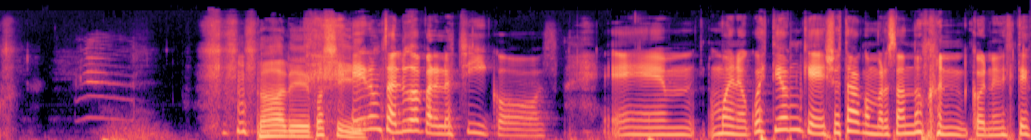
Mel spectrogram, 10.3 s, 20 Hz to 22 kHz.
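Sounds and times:
female cat meowing: 0.8 - 1.7
laughter: 2.1 - 3.8
speech: 2.2 - 10.3.

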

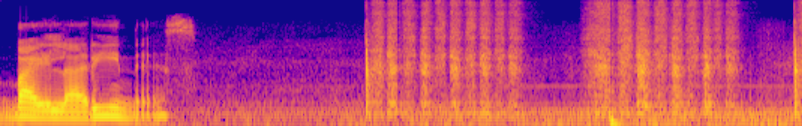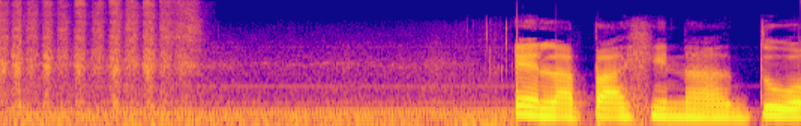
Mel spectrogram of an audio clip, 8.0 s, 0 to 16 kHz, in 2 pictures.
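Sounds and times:
speech: 0.1 - 1.0, 6.6 - 8.0
pencil scratching on paper: 1.8 - 5.0.

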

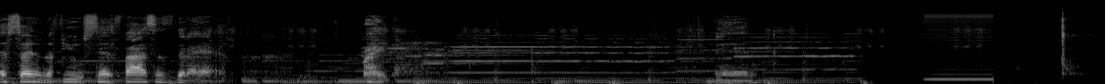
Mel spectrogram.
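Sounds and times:
speech: 0.0 - 2.3, 3.6 - 4.1
phone buzzing on vibrate with an incoming call: 9.2 - 10.0.

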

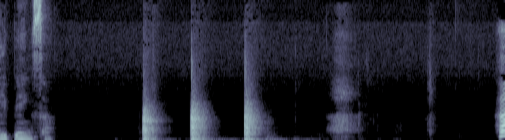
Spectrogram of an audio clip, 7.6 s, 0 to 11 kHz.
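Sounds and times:
speech: 0.0 - 0.9
loud heavy knocks on a door: 2.1 - 4.2.

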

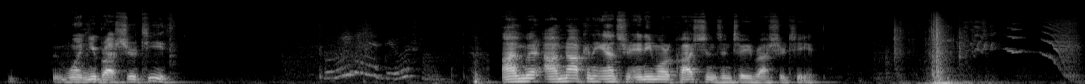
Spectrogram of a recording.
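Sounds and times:
speech: 0.6 - 1.8, 5.0 - 8.3
door opening with thump: 8.9 - 10.8.

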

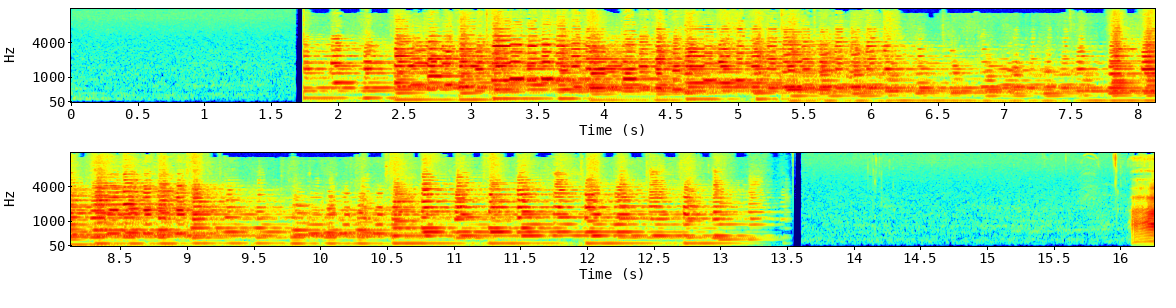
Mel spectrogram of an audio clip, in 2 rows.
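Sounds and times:
woodwind instruments playing over a low bass line: 1.8 - 13.6.

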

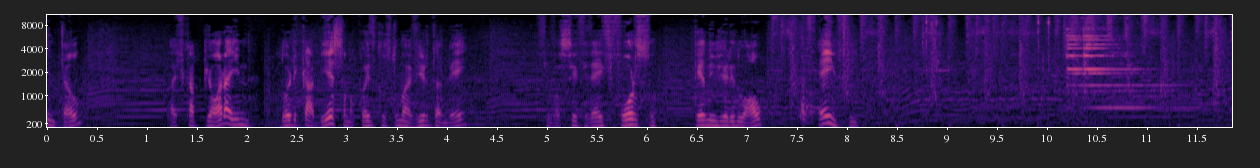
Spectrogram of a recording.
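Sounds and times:
speech: 0.0 - 0.6, 1.2 - 8.4
notification bell chime: 10.2 - 11.4.

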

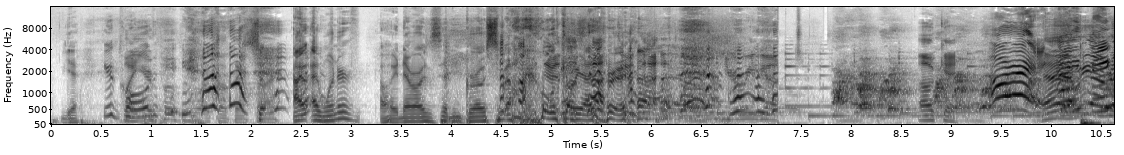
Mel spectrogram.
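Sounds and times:
speech: 0.1 - 10.6
laughter: 1.1 - 2.8, 3.9 - 7.5
dogs barking and yipping: 7.8 - 10.1.

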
